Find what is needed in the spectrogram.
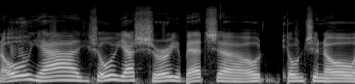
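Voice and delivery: light mock Minnesota accent with long O's; a hint of Fargo-style Minnesota accent. Shown as a demonstration. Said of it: "don't go full on".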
